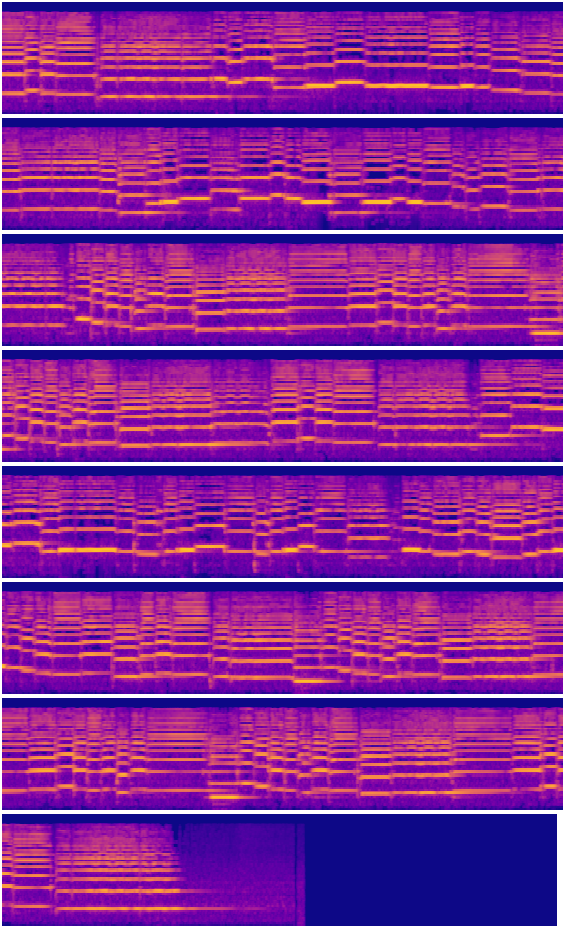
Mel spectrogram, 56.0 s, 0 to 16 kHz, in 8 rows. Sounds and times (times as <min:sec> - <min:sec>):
Violin, fiddle: 0:00.0 - 0:52.8.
